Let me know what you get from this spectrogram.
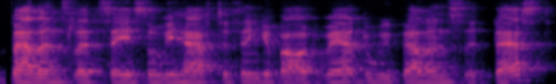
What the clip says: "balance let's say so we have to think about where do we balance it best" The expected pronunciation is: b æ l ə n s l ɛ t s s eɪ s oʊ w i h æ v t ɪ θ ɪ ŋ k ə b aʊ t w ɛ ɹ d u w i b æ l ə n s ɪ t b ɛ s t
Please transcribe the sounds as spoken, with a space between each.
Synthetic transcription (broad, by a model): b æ l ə n s l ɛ t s s eɪ s oʊ w i h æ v t ɪ θ ɪ ŋ k ə b aʊ t w ɛ ɹ d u w i b æ l ə n s ɪ t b ɛ s t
